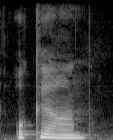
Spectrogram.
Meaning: ocean (one of the five large bodies of water)
- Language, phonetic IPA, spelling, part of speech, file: Ukrainian, [ɔkeˈan], океан, noun, Uk-океан.ogg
